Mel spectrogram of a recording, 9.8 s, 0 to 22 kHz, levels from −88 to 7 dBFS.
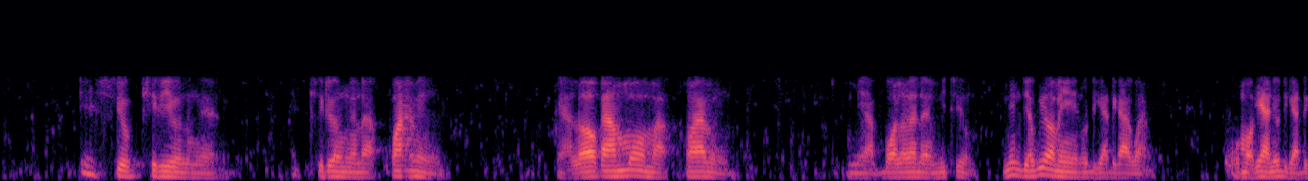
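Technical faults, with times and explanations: Throughout: overdone noise removal. The suppressor cut every band near its noise estimate, quiet parts of the speech included, leaving a near-silent background with twinkling specks. A spectrogram shows black gaps between words scattered with isolated bright dots.
Throughout: G.729 codec. The speech is rebuilt at 8 kbit/s from a vocal tract filter, pitch predictor and a few pulses per frame, so it sounds rough and synthetic. Nothing reaches above 4 kHz, giving a flat ceiling on the spectrogram with blocky, smeared harmonics.
3.01–3.11 s: VoIP packet loss concealed by the speech codec. Right after "ghan mi akirion ghan", about 20 ms of sound, which fits a single lost packet, went missing. The decoder stretched its last pitch and filter into a fading buzz or coloured noise, and the speech stays weak for a moment after. On a spectrogram the harmonics turn rigidly repetitive and dim, and the waveform shrinks.
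6.98–9.82 s: time-stretched section. From "ku mi abol ghan" to the end, the pace jumps to 1.77 times speed while the pitch stays put, most likely from stretching software dropping short pieces to squeeze the audio. It sounds rushed. The spectrogram shows compressed syllables with small seams where pieces were cut.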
